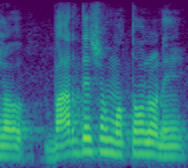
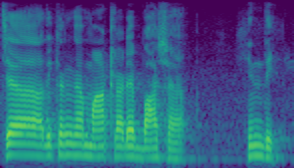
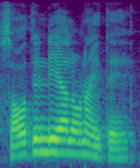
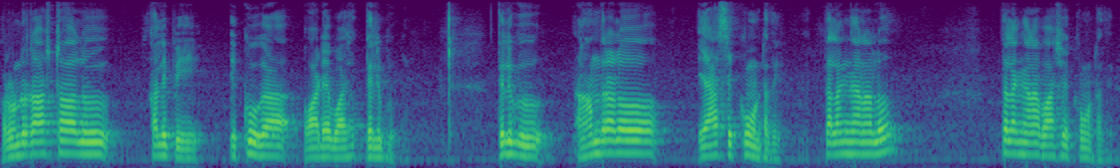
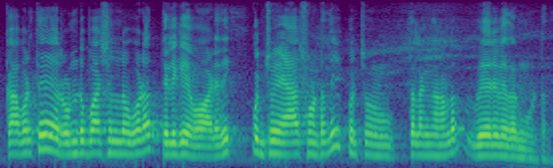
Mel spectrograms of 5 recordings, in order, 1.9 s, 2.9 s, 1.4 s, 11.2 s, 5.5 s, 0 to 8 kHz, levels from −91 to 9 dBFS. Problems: constant background noise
